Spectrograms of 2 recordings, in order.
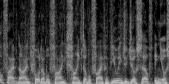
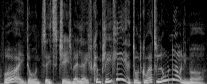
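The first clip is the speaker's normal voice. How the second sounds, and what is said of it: Put-on North Welsh accent. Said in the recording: “Do the voice. ... North Wales.”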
